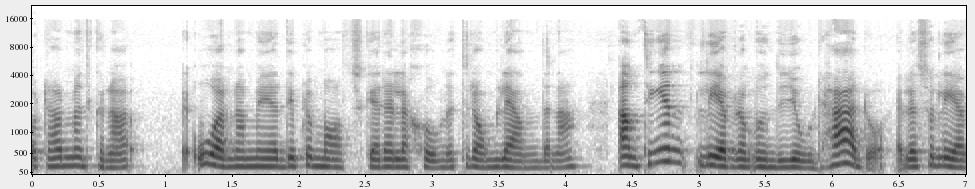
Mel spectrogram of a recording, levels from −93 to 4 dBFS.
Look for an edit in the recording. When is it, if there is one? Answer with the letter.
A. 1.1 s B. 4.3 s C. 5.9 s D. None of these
B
